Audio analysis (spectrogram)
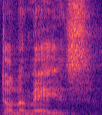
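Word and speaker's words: Dunamase: The rock of Dunameese, I'll spell it.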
